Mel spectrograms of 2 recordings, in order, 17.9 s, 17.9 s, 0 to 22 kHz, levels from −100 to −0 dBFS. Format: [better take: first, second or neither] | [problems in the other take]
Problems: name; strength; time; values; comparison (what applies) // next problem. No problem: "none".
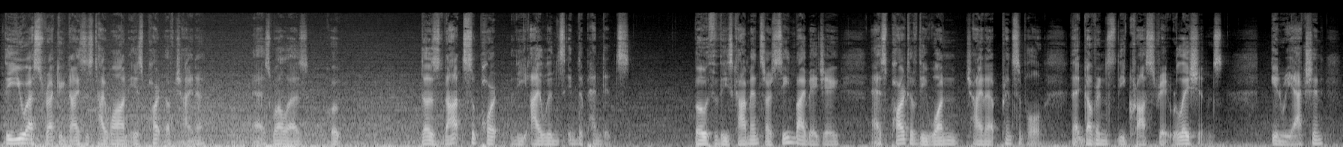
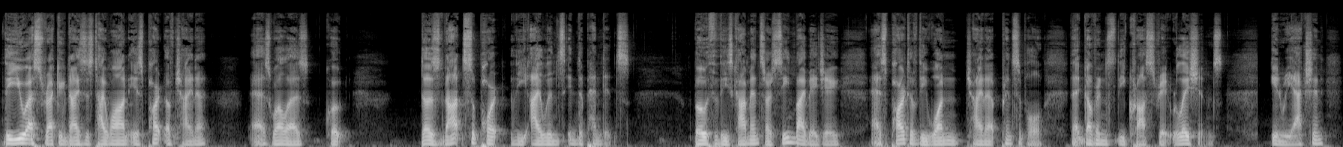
second | wind in the background; noticeable; throughout; 10 dB below the speech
